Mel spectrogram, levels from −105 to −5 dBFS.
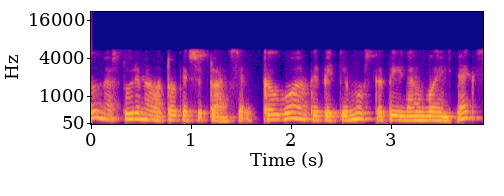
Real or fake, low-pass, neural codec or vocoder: real; 5.4 kHz; none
